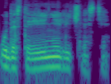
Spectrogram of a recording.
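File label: "udostoverenie licnosti", Russian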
